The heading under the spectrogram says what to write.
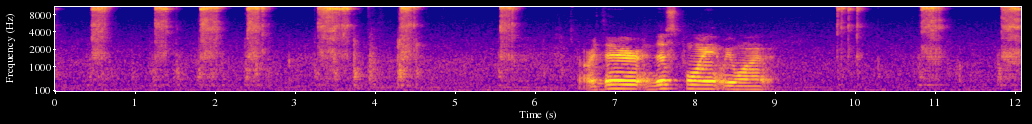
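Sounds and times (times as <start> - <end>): ratchet wrench clicking: 0.4 - 4.6, 5.6 - 5.8, 9.8 - 10.2, 10.8 - 11.2, 11.8 - 12.0.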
